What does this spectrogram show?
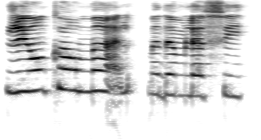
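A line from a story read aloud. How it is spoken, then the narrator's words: Whimpering animal. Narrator (French): pleurnichait l'animal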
